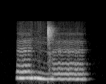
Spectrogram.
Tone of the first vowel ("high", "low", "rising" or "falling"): high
